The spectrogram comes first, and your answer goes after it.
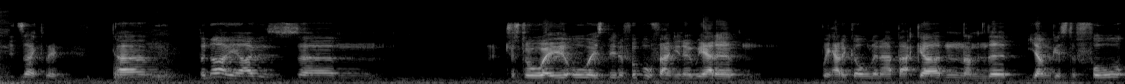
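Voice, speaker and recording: An English accent at a moderate pace, with long, frequent pauses. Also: man. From England. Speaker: streetwear brand founder. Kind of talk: podcast interview.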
